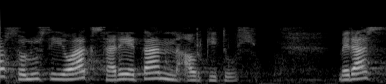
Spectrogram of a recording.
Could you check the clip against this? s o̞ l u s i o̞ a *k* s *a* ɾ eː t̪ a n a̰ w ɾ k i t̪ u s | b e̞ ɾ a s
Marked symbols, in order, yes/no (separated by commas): yes, yes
